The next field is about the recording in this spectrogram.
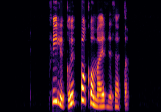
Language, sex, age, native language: Icelandic, female, 50-59, Icelandic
